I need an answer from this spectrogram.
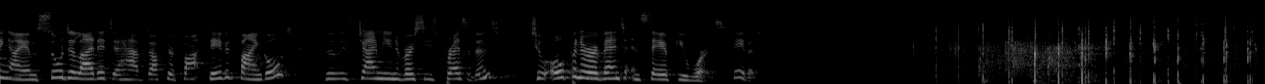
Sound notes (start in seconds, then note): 9.1 applause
